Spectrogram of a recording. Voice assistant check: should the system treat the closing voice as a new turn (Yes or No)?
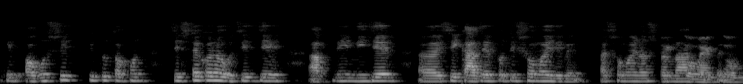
Yes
